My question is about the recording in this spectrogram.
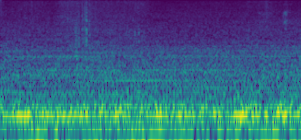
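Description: A car outside rumbling with a steady, loud, low engine drone that holds evenly throughout.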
